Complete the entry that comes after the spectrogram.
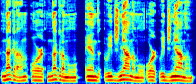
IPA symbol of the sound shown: ɐʋ̃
